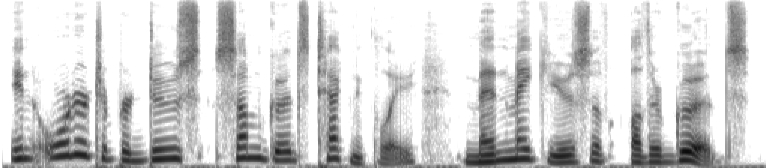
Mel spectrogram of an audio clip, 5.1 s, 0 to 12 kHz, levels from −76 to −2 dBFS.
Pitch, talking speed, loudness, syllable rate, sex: 165 Hz, 155 wpm, -18 LUFS, 4.8 syllables/s, male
